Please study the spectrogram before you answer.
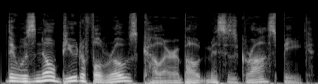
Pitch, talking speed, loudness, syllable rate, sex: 110 Hz, 170 wpm, -18 LUFS, 5.0 syllables/s, male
